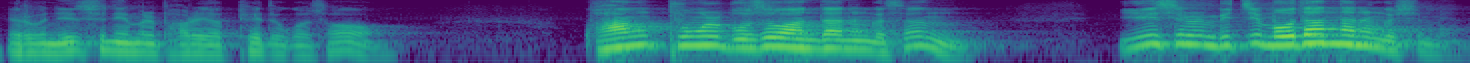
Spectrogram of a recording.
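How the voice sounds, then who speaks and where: Man, pastor, sermon, higher-pitched voice, questioning his listeners, long church hall reverb. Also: big pitch swings, normal speed. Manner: asks the congregation questions and acts out quoted speech with rising intensity. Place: church sanctuary.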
